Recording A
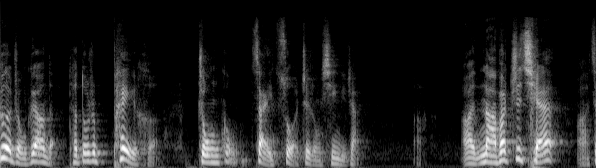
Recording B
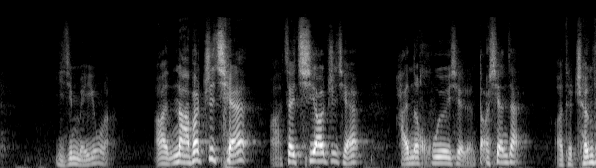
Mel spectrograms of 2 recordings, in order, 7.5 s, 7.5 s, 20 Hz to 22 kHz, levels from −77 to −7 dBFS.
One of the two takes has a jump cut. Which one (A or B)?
A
